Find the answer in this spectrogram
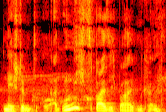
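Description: An actor playing a naive, bumbling young amateur sleuth in a crime radio play, talking casually and haltingly. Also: male voice, medium pitch, wildly swooping pitch, warm tone, breathy edge. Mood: awkward, probing. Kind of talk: naturalistic German radio crime drama.

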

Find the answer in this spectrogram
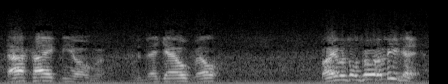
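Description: Blunt, high-pitched tough police detective. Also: male voice, very animated, a little fast, bright, forceful tone. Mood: taunting, firm. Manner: blunt, sardonic, streetwise. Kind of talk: radio crime drama acting. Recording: noisy old radio drama recording.

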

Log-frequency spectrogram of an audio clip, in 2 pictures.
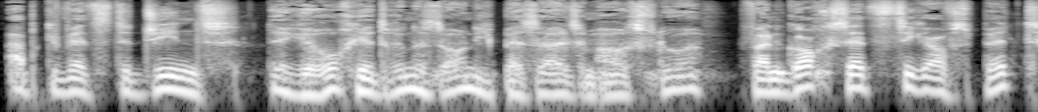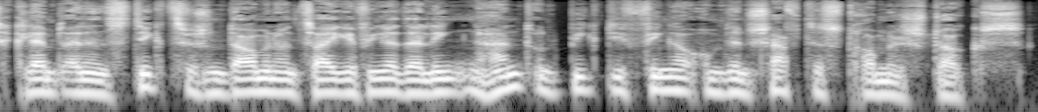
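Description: An actor playing a determined jazz pianist who narrates in the first person and speaks in scenes of a radio play. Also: male voice, medium pitch, normal speed, hardly any pauses, breathy edge, no room sound, clean studio sound, close to an everyday voice. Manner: urgent, persuasive.

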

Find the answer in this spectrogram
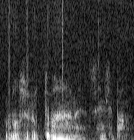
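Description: An actor playing a wistful middle-aged man lost in thought, murmuring a halting interior monologue in a radio play. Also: low-pitched, lively intonation, gravelly, exaggerated voice. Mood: nostalgic. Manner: murmuring, halting, fragmentary musing, sometimes whispered. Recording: narrow-band lo-fi old radio recording, hissy.

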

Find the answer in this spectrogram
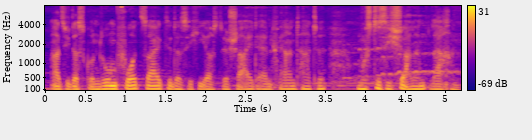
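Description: An actor playing a paranoid, self-justifying fugitive who works as an illicit medic, narrating formally and deliberately in a radio play monologue. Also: male voice, lowish voice, flat delivery, over music, lightly acted. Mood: dry recounting. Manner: formal, deliberate, insistently explaining himself to a listener.

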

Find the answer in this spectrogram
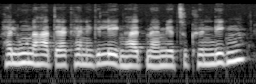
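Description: Actress as a dryly witty detective-agency secretary. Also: female voice, fairly low pitch, fast, smooth, lightly acted. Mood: dry, deadpan. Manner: dry, deadpan wit. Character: coolly witty detective-agency secretary writing crime novels. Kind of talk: radio drama acting.

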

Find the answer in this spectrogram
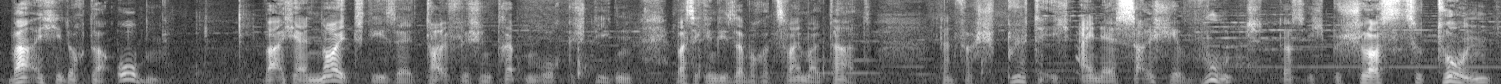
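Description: Brooding, deep-voiced obsessive husband. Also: male voice, very animated. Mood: brooding, controlled. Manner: deliberate, intense, precise, dramatic swings. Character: brooding, obsessive husband coldly recounting his grim plan. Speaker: first-person narrator of an audio drama. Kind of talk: literary radio drama narration. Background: music.

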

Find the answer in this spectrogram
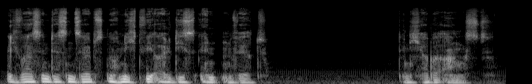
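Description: Guilt ridden writer confessing, really husky low voice, slow careful radio play monologue. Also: male voice, no room sound. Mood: doubting, brooding. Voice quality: husky, hushed at times. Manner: deliberate, confessional. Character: brooding, guilt-ridden male writer narrating his own story. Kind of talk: literary radio drama monologue.

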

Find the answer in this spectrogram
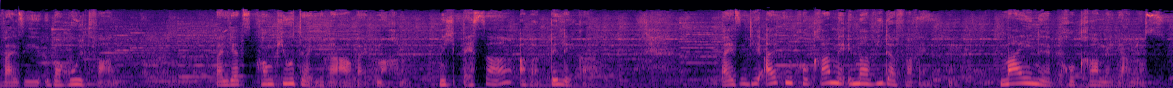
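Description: A woman playing a composed, faintly bitter middle-aged guide in a German radio play, measured and matter-of-fact. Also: lowish voice.

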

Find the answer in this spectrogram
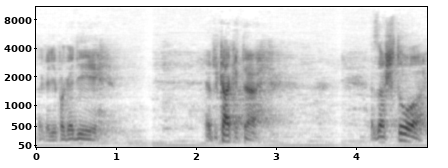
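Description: An actor playing a restless, blunt, contemptuous young thief and lover in a theatrical stage drama, with a dismissive delivery. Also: male voice, on the low side, expressive, slow pace, dull audio. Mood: wary, accusing. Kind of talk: Soviet 1950s-70s stage drama acting.

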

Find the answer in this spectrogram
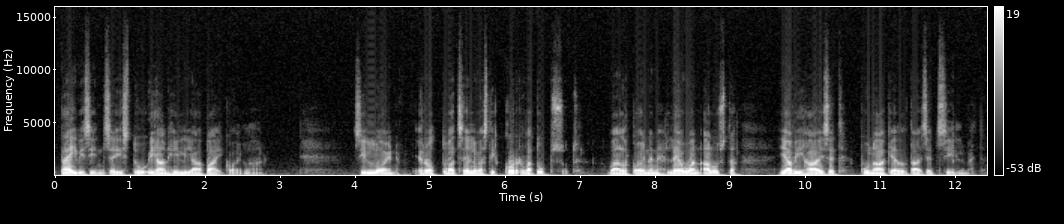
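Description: A man giving a measured, instructive scripted narration for an educational nature guide. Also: very deep voice, steady tone, dark tone, no room sound.

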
